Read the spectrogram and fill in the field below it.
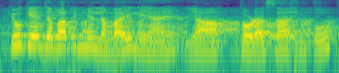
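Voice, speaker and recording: A woman teaching tajweed rules, spelling out letters and vowel marks and drawing out the recited words slowly, often asking if her listeners follow. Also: medium pitch, crowd noise. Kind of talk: tajweed lesson. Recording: echoey room with long reverb.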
